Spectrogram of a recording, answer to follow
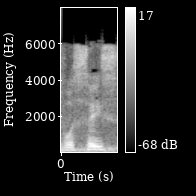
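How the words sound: The final s is a soft hissing sound. This is how it is said in the rural interior. "de uma forma muito mais suave"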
